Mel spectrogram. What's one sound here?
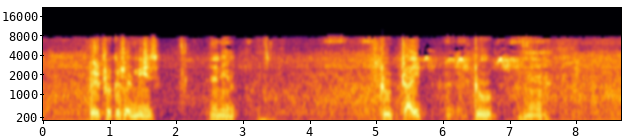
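An elderly man speaks slowly and calmly into a close microphone, with pauses.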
